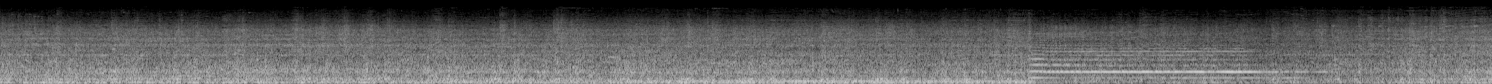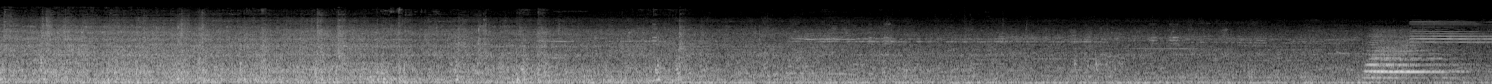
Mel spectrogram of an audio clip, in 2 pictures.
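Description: A diesel-hauled passenger train passing: the EMD GT18LA-2 diesel locomotive's engine drones steadily for about the first ten seconds. The horn then sounds for about three seconds, followed by the steady rumble and clickety-clack of the old vacuum-braked coaches rolling by. A second short, loud horn blast comes near the end.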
